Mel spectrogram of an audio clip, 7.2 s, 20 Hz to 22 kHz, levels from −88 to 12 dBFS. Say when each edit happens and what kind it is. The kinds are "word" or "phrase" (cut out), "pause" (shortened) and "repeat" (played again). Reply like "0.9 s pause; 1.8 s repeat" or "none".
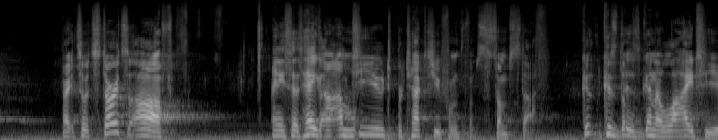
3.2 s word; 3.5 s word; 5.8 s pause; 6.2 s word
